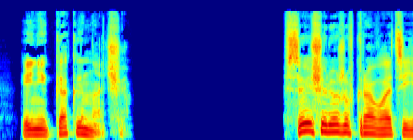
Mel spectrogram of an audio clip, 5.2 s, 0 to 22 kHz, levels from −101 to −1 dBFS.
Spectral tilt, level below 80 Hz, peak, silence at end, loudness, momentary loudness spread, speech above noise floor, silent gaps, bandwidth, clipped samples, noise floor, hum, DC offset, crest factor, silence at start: -4.5 dB/octave; -58 dBFS; 0 dBFS; 0 s; -15 LUFS; 11 LU; over 75 dB; 1.69-3.53 s; 16 kHz; under 0.1%; under -90 dBFS; none; under 0.1%; 16 dB; 0.3 s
